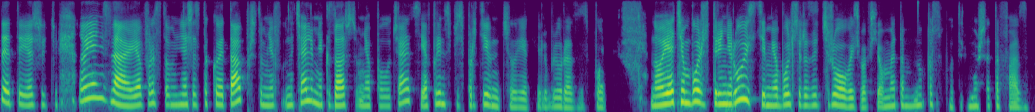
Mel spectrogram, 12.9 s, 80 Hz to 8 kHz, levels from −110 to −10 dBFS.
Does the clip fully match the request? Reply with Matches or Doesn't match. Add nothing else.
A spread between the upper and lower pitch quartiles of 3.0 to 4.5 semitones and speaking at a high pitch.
Matches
